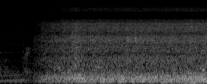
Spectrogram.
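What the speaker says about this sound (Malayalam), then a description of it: "തൂമഞ്ഞു പോലെ വെള്ളം വീഴുന്ന ഇരച്ചിൽപ്പാറ വെള്ളച്ചാട്ടം വളരെ ഫേമസ് ആണ് നമ്മുടെ മൂന്നാറിൽ" Erachil Para waterfall in Munnar, a steady broad rush of falling water swelling in after a brief quieter moment and holding constant.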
